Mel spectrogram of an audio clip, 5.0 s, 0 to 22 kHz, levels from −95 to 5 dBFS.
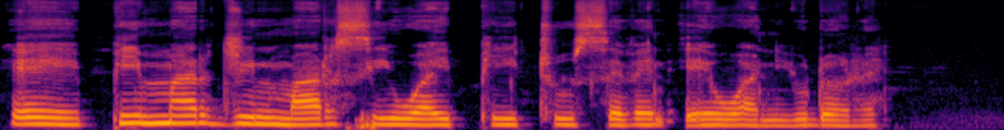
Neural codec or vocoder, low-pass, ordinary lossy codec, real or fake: vocoder, 44.1 kHz, 128 mel bands, Pupu-Vocoder; none; none; fake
